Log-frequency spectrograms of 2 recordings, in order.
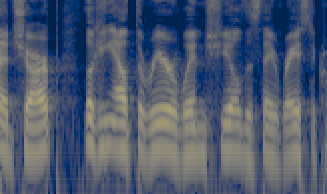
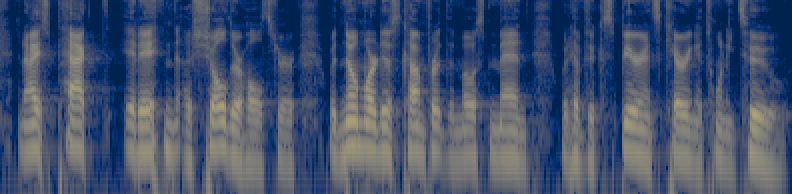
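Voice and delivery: ordinary delivery, nothing marked

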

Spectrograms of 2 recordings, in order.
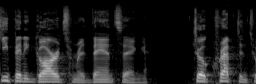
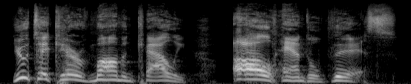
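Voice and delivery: raised, higher-pitched take-charge voice; urgent Joe; 7 semitones higher, 4 dB louder than usual. Acted. Joe sends Frank to guard the family, urgent. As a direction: give your brother firm orders.

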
